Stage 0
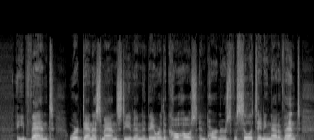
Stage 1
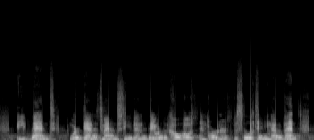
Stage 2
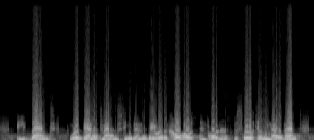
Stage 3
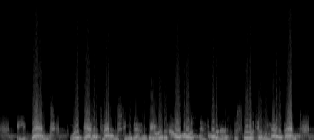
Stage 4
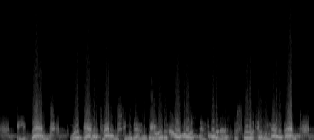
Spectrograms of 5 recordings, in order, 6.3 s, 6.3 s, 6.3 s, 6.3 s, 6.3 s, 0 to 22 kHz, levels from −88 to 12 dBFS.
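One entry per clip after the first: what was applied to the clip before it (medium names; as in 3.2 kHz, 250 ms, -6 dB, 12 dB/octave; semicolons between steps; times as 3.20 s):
chorus voices 4, 1.1 Hz, delay 28 ms, depth 3.2 ms; LFO low-pass square 3 Hz 620–2300 Hz
low-pass 1.4 kHz 12 dB/octave; in parallel at -4 dB: wavefolder -21.5 dBFS
reverse; compression 4:1, threshold -31 dBFS, peak gain reduction 14 dB; reverse; high-pass 540 Hz 12 dB/octave; trim -2 dB
in parallel at -6 dB: saturation -39 dBFS, distortion -8 dB; on the sum: peaking EQ 1.3 kHz +3.5 dB 2.1 oct; trim -4 dB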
